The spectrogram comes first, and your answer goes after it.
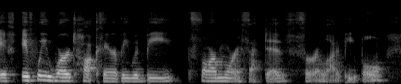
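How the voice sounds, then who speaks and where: A woman's very deep, low voice with vocal fry, at a fairly quick pace. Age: 30s. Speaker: yoga therapist and mind-body practitioner. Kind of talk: interview conversation. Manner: fast.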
